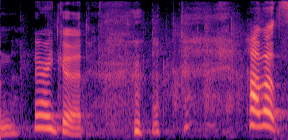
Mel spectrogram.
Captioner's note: applause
